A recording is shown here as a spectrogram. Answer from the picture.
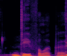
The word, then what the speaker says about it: DeFilippis: De Philippus.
